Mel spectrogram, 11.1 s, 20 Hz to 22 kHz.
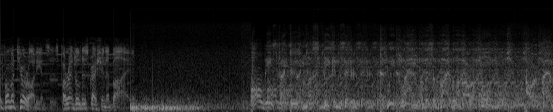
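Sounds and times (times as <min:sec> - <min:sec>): deep rumble: 0:02.6 - 0:05.6.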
